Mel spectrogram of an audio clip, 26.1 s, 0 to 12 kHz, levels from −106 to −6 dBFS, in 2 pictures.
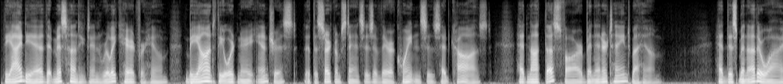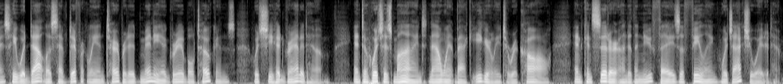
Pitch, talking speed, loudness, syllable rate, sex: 95 Hz, 160 wpm, -20 LUFS, 5.0 syllables/s, male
